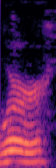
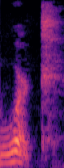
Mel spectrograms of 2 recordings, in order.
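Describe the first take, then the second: First: The final consonant sound is left off. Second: The final consonant sound is clearly pronounced. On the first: The speaker calls it wrong. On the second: The speaker calls it right.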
